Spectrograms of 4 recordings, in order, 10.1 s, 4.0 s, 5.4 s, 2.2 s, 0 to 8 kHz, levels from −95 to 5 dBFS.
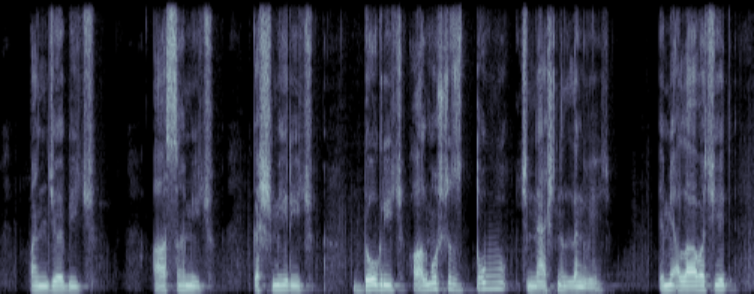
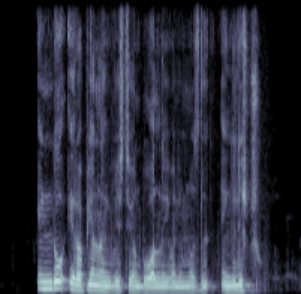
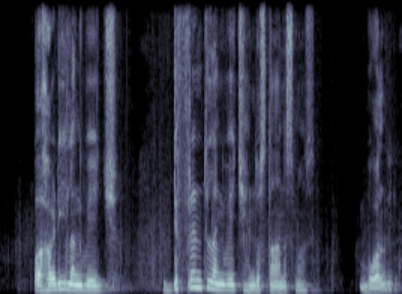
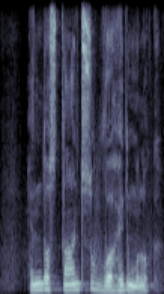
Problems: none marked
